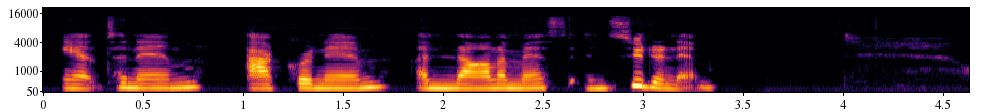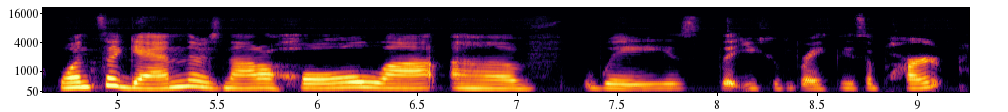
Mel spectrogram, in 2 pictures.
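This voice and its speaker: A woman teacher recording a vocabulary lesson, slowly enunciating and spelling out words. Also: mid-range voice, no room sound. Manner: slow, deliberate word-by-word spelling and enunciation. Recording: dull lo-fi recording.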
